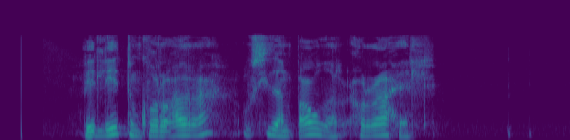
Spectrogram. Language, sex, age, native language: Icelandic, male, 40-49, Icelandic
